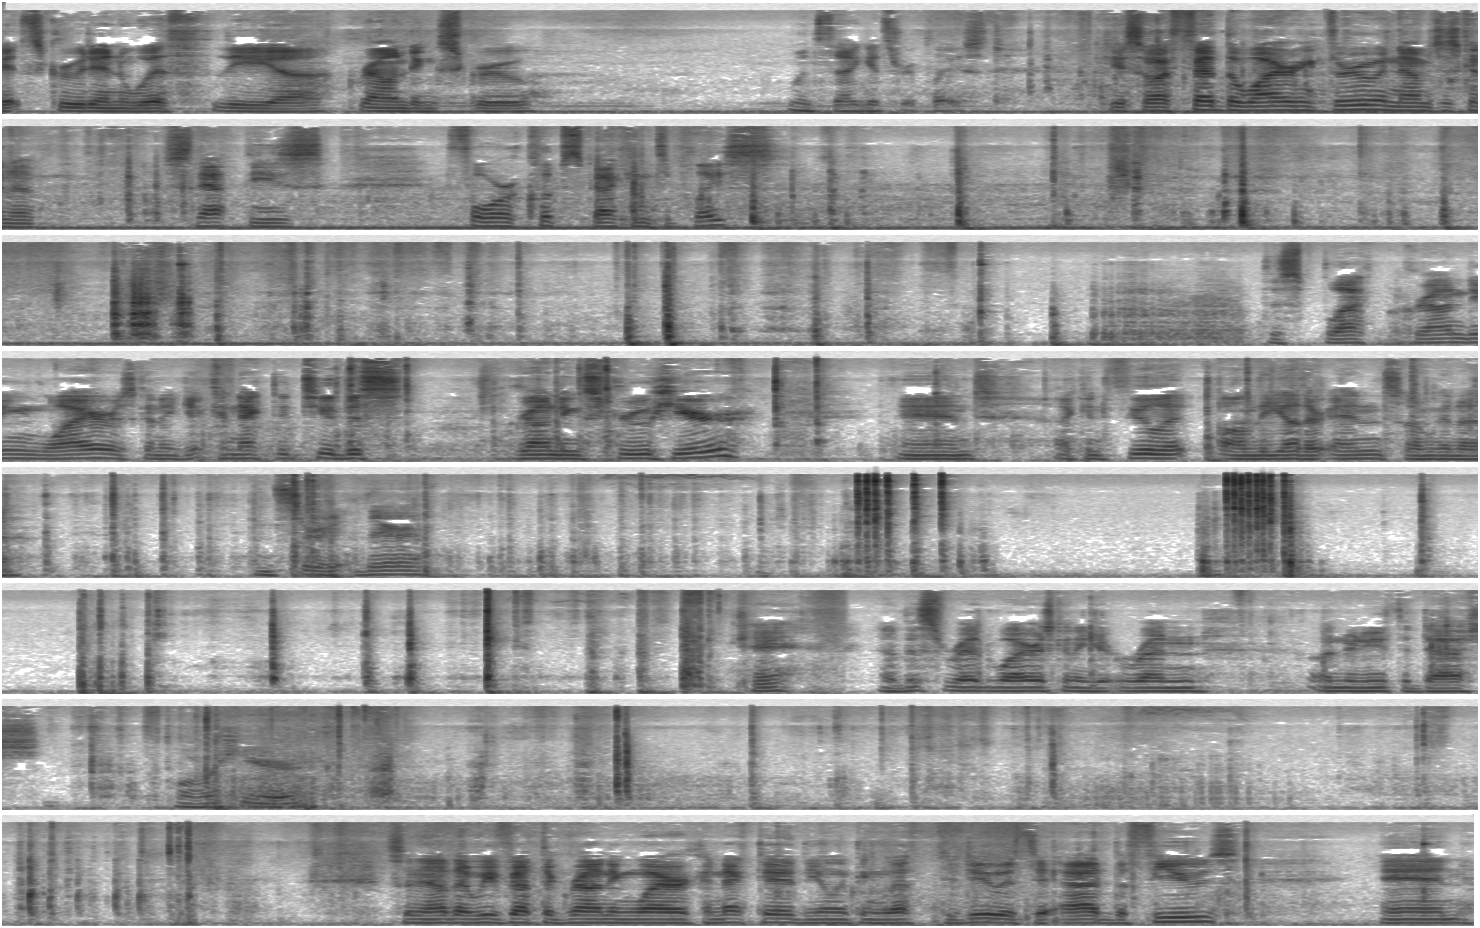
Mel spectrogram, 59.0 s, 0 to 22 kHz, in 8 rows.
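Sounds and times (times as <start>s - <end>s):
screw clicking and scraping on plastic: 32.0s - 34.4s
plastic rubbing and scraping: 44.6s - 53.2s.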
